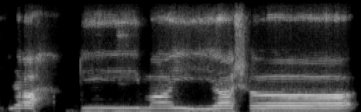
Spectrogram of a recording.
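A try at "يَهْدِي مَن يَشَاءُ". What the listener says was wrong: Ya, may-nya ditahan. May yasha. Kurang Kurang lama lagi. May yasha. May yasha.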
